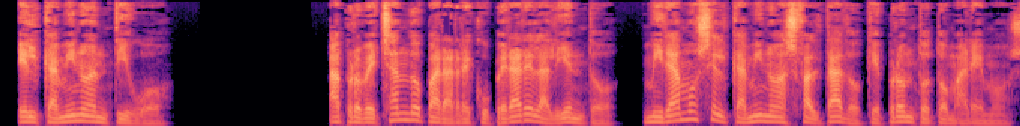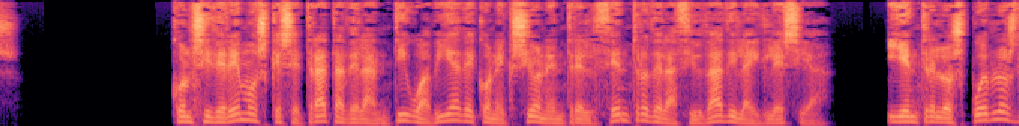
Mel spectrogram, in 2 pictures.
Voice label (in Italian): Audioguida SPA Strada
